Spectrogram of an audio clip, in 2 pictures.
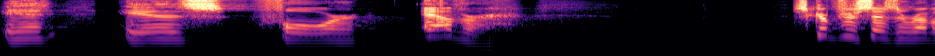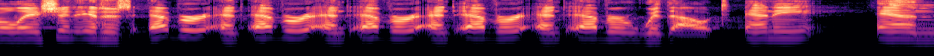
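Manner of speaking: voice cracking and breaking with feeling. Preaching to the church that hell is forever, with a broken voice. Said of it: "If you hear a brokenness in my voice".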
